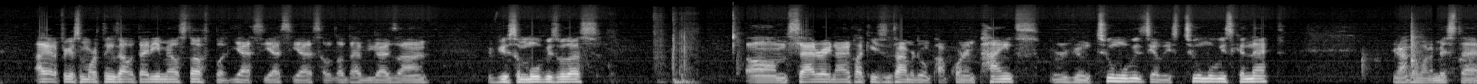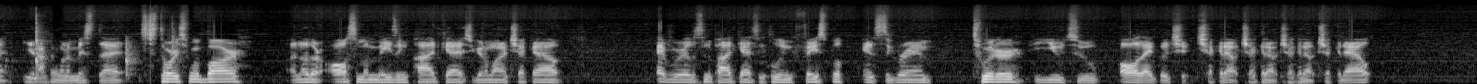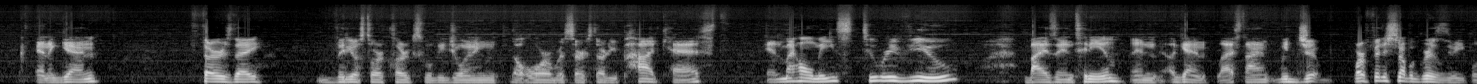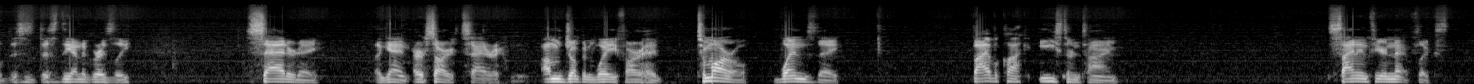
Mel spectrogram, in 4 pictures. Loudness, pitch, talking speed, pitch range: -16 LUFS, 115 Hz, 170 wpm, 105-125 Hz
